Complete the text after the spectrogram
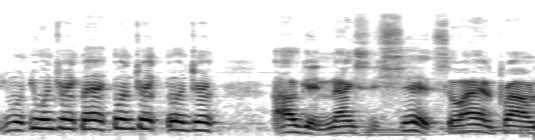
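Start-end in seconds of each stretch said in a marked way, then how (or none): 0.0-2.1 much higher, eager, pushing drinks on everyone; tipsy generous host voice, pitched way up; buying a round for the whole bar, excited and high; excited offer of drinks. Retold or imitated. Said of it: "I was buying every".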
